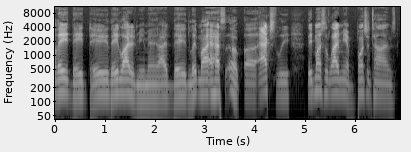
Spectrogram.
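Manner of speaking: ordinary talk, nothing marked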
